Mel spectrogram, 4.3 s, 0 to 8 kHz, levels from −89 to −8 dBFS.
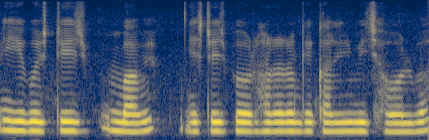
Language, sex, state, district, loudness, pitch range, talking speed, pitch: Bhojpuri, female, Uttar Pradesh, Deoria, -17 LUFS, 190-200 Hz, 165 wpm, 195 Hz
